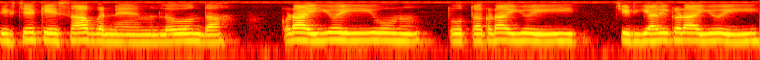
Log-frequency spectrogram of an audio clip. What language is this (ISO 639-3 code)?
doi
